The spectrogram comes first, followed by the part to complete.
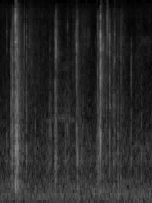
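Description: Plastic layers of a Fisher Cube twisty puzzle clicking as they are turned by hand: about five short, sharp clicks spread through the two seconds.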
